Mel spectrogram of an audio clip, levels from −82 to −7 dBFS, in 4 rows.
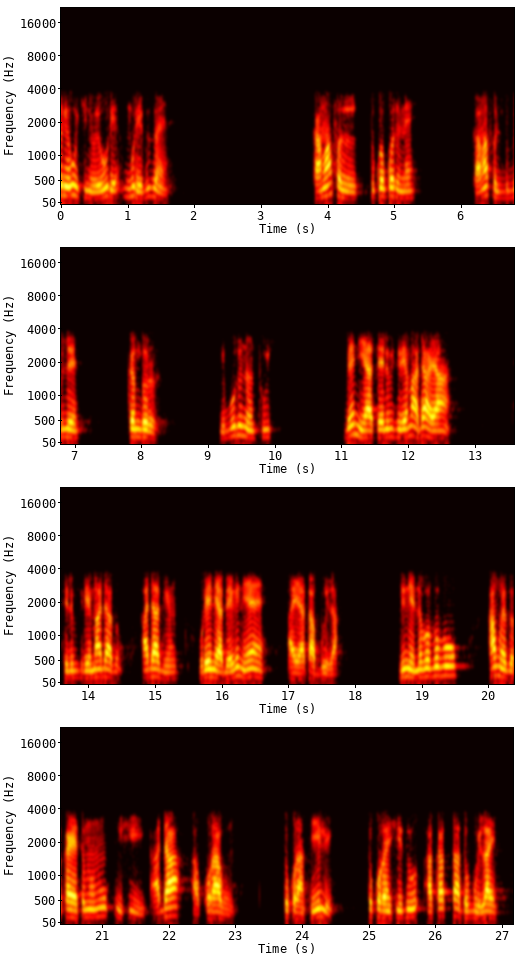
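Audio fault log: throughout G.723.1 codec. The speech is muffled, with nothing above 3.8 kHz and a narrow telephone band of about 250 Hz to 3.4 kHz. It sounds hoarse, and consonants smear together. The coarse, slowly updated voice model fits a bitrate near 6 kbit/s. Damage is heavy.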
